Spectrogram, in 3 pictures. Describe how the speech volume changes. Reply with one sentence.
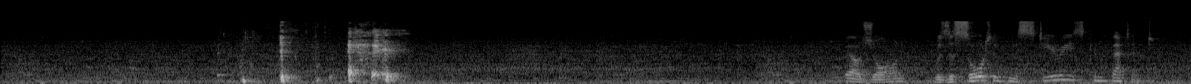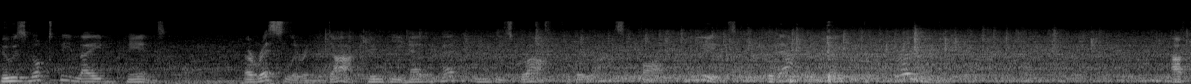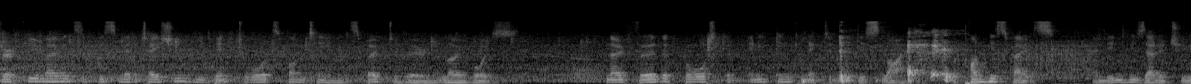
The loudness of the speech stays about the same.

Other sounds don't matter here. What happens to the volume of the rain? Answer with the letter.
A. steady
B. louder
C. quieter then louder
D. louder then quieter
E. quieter
D.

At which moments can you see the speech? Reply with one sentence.
The speech can be heard from 8.3 to 21.4 s, from 23.6 to 29.0 s and from 29.9 to 35.6 s.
